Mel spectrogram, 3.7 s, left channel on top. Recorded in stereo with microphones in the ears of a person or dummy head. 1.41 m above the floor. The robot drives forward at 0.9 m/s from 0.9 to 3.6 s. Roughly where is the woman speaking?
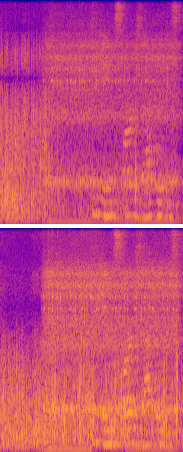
Right.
